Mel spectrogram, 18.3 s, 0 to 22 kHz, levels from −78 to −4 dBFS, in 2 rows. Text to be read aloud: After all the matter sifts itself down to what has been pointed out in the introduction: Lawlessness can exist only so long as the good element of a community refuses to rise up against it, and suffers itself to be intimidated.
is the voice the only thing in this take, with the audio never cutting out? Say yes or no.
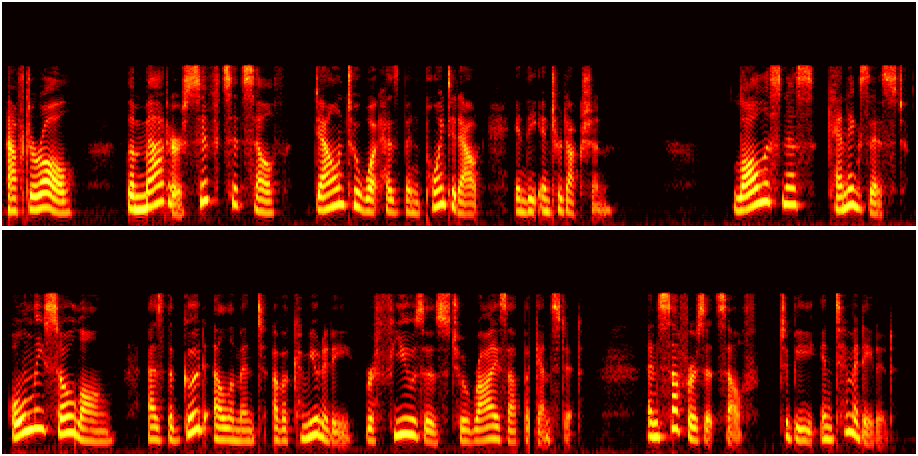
no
